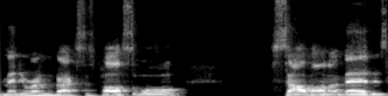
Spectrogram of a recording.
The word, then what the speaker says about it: Salvon Ahmed: Salvon Ahmed is how it's pronounced, by the way, and Malcolm Brown are behind Myles Gaskin.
